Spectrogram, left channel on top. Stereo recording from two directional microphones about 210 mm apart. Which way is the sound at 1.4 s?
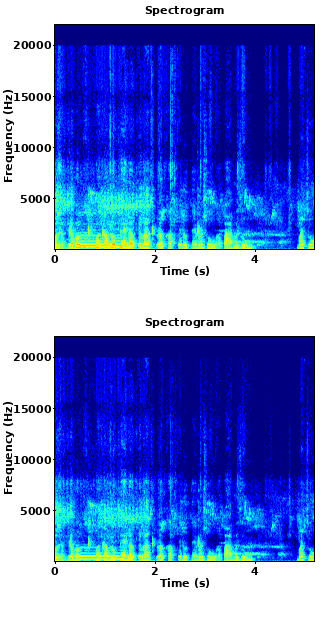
5° right (ahead or behind).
